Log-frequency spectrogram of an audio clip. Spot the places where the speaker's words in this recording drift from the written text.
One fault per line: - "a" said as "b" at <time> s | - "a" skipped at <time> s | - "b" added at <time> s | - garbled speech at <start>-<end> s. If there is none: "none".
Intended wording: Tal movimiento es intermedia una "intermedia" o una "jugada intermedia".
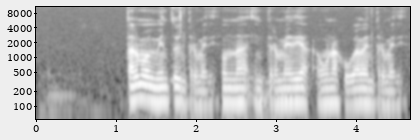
none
